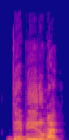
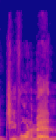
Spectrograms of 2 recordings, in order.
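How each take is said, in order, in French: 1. Il est prononcé avec des sons japonais, soit De-bi-ru-man. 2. Il est prononcé avec des sons anglais, soit Devil-man.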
